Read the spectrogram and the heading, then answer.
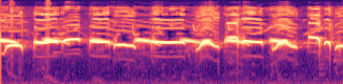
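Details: Wambi singing actively, loud clear whistled notes around one high pitch, each phrase bending up then down, delivered in quick bursts with short gaps, no other sounds.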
